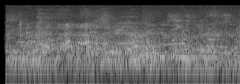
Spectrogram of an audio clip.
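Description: Overlapping chatter of many people talking at once in a large hearing room, no single voice standing out.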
